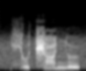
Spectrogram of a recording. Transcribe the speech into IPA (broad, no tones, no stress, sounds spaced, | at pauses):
ç ɤ t͡ʃ a̤ ɲ ə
